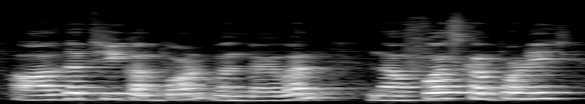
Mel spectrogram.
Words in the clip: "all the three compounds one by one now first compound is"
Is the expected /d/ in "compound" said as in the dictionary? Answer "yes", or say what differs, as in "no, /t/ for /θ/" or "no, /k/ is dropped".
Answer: no, /d/ is dropped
